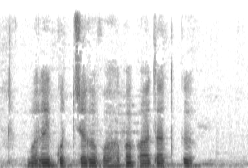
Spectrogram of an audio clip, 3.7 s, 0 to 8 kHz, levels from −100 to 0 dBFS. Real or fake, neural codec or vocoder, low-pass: real; none; 7.2 kHz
